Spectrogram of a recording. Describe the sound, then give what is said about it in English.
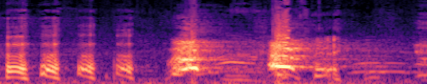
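A dog barks in the background in a quick series of four short yaps, then two louder, longer barks, clear with no one talking over them. “Yes, every episode does normally have a barking dog.”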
